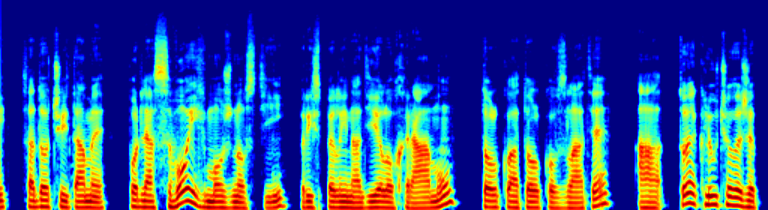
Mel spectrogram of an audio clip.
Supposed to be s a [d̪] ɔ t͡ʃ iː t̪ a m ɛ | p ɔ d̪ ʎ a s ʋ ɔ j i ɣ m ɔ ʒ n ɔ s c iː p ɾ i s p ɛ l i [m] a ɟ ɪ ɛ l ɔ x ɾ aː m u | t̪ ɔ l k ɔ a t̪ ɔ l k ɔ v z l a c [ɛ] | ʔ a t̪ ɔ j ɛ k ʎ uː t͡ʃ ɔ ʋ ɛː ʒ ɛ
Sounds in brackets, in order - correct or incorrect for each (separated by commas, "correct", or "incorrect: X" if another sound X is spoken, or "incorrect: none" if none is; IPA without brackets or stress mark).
correct, incorrect: n, correct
